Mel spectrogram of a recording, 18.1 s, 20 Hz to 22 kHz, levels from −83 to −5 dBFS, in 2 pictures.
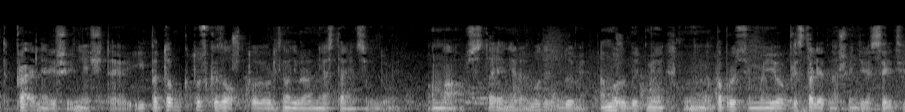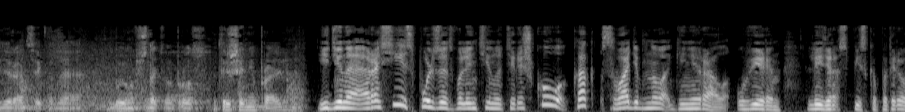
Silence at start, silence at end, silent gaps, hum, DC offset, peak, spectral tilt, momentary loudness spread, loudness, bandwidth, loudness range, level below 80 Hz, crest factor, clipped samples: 0 s; 0 s; none; none; under 0.1%; -8 dBFS; -5.5 dB/octave; 10 LU; -28 LUFS; 8.8 kHz; 6 LU; -54 dBFS; 20 dB; under 0.1%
